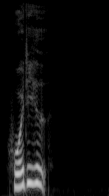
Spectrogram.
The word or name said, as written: hurtighed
